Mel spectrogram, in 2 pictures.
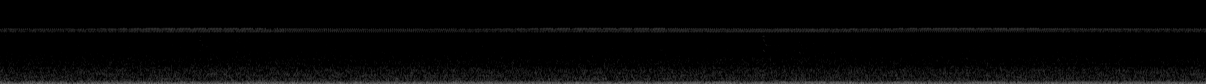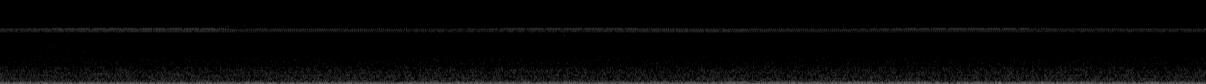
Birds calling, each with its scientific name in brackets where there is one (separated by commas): Red-bellied Woodpecker (Melanerpes carolinus)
